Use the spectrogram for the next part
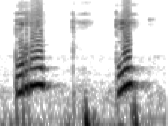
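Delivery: high playful sound effect; playful boop. Real, not acted. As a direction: toss off a cartoonish boop. Playful sound while finishing.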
